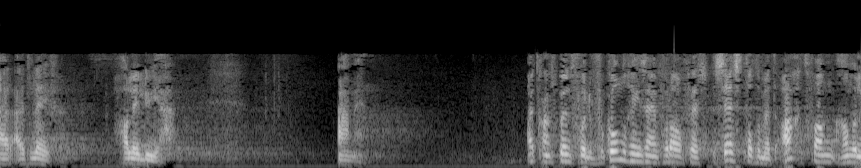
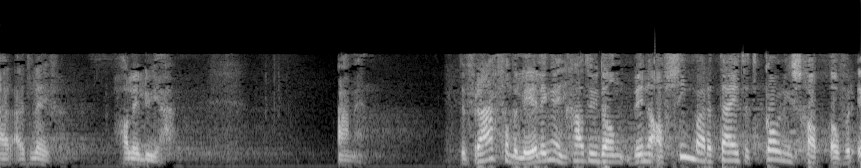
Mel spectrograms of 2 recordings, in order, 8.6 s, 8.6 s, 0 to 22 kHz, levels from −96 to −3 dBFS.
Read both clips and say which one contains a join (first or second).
second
